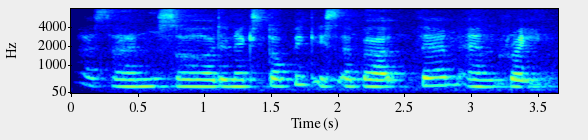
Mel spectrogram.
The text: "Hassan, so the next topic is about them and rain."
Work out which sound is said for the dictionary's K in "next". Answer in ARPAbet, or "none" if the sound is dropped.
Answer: K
